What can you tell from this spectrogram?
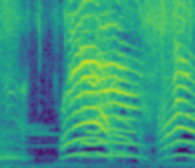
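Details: Tiny kitten only ten days old, mewing during its very first bath after being found in a roadside gutter: two loud, shrill, drawn-out meows, the first longer and rising then falling, the second shorter.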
